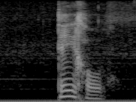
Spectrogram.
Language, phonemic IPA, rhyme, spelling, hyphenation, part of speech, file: Dutch, /ˈteː.ɣəl/, -eːɣəl, tegel, te‧gel, noun, Nl-tegel.ogg
- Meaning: tile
